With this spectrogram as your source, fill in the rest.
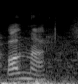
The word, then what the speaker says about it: Balna: Balnar. 만날? 발? Balnar. 발날. Very difficult pronunciation.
